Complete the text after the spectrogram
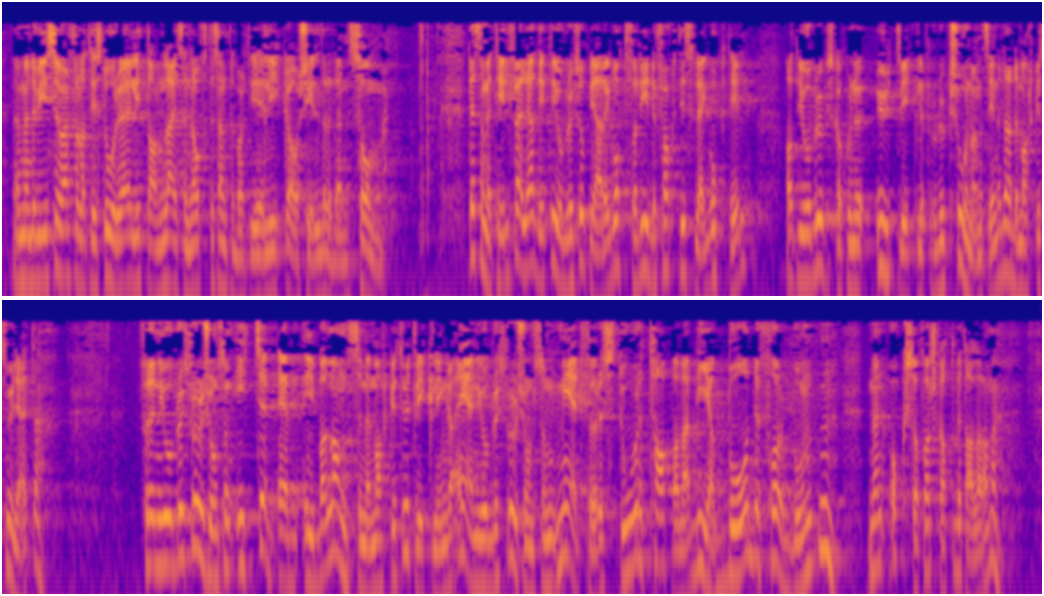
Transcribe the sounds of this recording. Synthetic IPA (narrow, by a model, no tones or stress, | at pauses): mɛnd̪ɛʋiːsəjʊɪʋæɾʈ̪fɑlɑt̪hɪst̪uːɾɪɑæɾlɪt̪ːɑnːəlæɪsɛnɛɔft̪əsɛnt̪əɾpɑʈ̪ʰiːɛliːkəɔʂɪld̪ɾəd̪ɛnsɔm | d̪̥ɛsɔmɛʈʰɪlfɛləɛɾɑt̪̚d̪ɪt̪ːəjuːɾbɾʉːksʊpːjæːɾəɛɡɔt̪ːfɔɖiːd̪ɛfɑkt̪ɪsklɛɡːɔpt̪ʰɪl | ʔɑt̪juːɾbɾʉːkskɑlkʉnːəʉːt̪ʰʋɪkləpʰɾʊd̪ʉkʂuːnɑnəsiːnəd̪æd̪ɛmɑɾkəd̪smʉːlɪhæ̰ɪt̪ə | fɔɾɛnjuːɾbɾʉːkspʰɾʊd̪ʉʂuːnsɔmɪcːəɛɪbɑlɑnsəmɛmɑɾkəd̪sʉːt̪ʋɪklɪŋɡɑʔɛæɪnjuːɾbɾʉːkspʰɾʊd̪ʉʂuːnsɔmmeːd̪føːɾəst̪uːɾət̪ʰɑːpɑʋʋæɖiːɑboːd̪əfɔɾbʊnd̪n̩ | mɛnɔksɔfɔɾskɑt̪ːəbət̪ʰɑ̰ːlɑɾɑnə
